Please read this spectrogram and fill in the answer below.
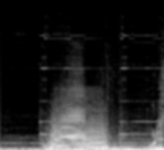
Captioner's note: alarm blaring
